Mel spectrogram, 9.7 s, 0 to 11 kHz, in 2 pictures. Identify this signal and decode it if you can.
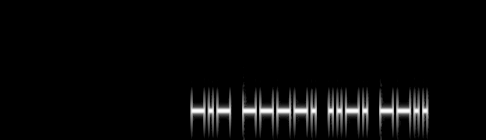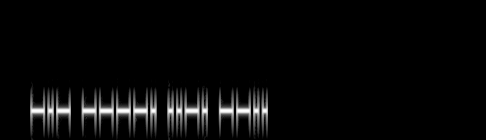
Morse code, heard as a keyed tone, about 28 wpm, 700 Hz. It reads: K9FZ K9FZ
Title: USA Call Signs - 4 Characters - Repeated 2x - 28wpm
